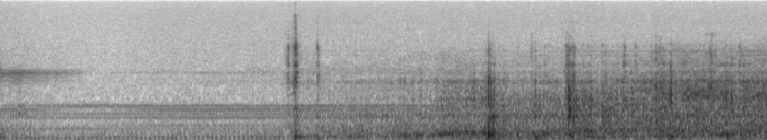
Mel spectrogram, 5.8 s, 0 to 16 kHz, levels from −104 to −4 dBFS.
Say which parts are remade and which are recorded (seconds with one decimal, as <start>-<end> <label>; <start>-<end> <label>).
0.0-3.0 remade; 3.0-3.9 recorded; 3.9-5.8 remade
